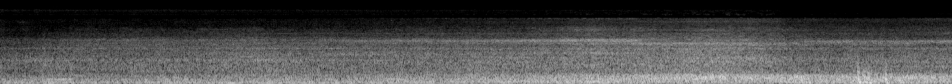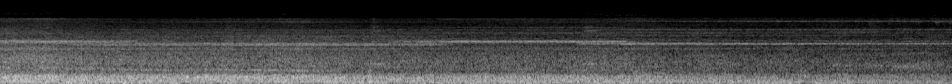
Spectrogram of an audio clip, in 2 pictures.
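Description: An R160 subway train pulls into an underground station and brakes along the platform. The low rumble of wheels on rail grows to its loudest about halfway through. From about a third of the way in, steady high-pitched wheel squeal sets in and carries on as the train slows, while the rumble fades.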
